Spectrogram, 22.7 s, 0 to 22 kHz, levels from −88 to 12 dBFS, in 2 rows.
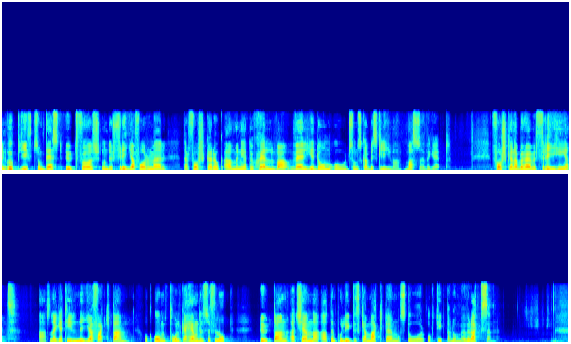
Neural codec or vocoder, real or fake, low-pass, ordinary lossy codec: codec, 16 kHz, 1 kbps, X-Codec, WavLM features, trained on Multilingual LibriSpeech; fake; none; none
